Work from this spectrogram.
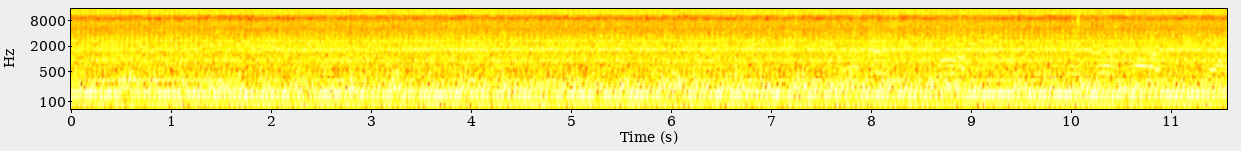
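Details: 1970 Evinrude 85hp two-stroke outboard, hydro-electric shift, about 50 years old, new water pump impeller, run in a water container after shift tests: loud even burble, smooth unchanging beat; carburetors judged good at idle, full throttle still untested.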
